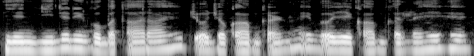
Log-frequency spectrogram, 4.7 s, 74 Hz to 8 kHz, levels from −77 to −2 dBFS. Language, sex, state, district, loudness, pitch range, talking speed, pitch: Hindi, male, Uttar Pradesh, Shamli, -15 LUFS, 115-135 Hz, 215 wpm, 125 Hz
